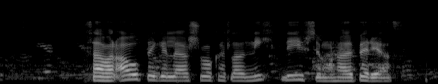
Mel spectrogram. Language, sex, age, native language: Icelandic, male, 13, Icelandic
